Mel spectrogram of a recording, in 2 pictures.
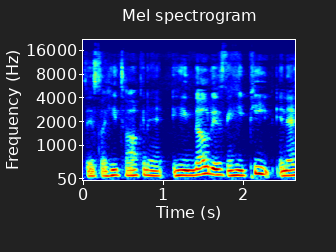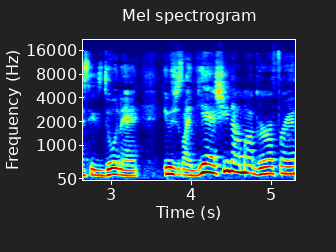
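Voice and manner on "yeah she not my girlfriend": put-on raised, loud, high, carrying voice. Retelling what a man said right into a woman's ear: imitating someone talking loudly. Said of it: "loud in her ear".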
